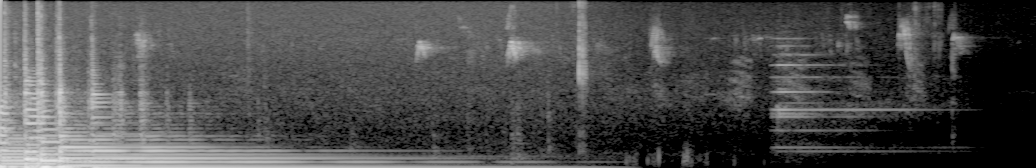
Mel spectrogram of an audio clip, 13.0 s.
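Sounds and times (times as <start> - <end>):
solo melody: 0.0 - 6.9.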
